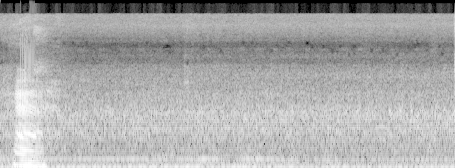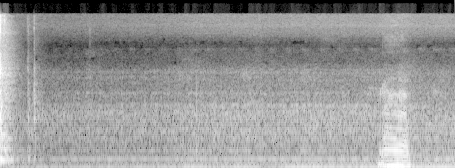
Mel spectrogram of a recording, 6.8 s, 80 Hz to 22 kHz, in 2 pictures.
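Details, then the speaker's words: Sharp electric fan on speed 1 after disassembly and reassembly: steady low even hum with only brief handling clicks; earlier knocking "kung-kung" noise when tapped is gone, possibly from factory error or a drop during moving. "ผมเปิดเบอร์1นะอ่าเงียบแล้วนะครับ"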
